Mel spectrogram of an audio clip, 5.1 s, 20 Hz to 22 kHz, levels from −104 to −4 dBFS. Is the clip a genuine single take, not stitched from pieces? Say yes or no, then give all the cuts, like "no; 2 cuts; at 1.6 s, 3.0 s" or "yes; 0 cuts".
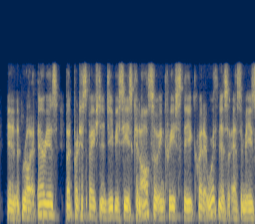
yes; 0 cuts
